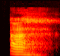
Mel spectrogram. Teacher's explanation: Hamzah tadi contoh kalau kita sukunkan Ah masih ada suaranya jadi suaranya itu lepas suaranya lepas begitu saja tidak tertahan sedikitpun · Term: rakhaawah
